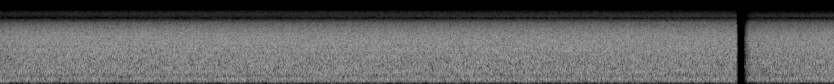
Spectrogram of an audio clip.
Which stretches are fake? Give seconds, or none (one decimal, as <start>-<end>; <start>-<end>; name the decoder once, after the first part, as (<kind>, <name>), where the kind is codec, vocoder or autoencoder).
none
